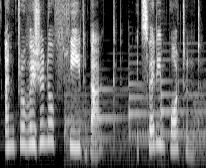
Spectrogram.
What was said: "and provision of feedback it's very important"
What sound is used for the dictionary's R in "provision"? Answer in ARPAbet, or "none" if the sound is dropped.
R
